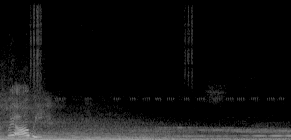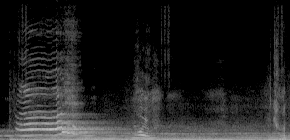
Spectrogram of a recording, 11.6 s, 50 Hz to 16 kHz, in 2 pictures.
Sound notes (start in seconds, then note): 1.3 crickets chirping; 1.3 tense music; 6.0 Mia screams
